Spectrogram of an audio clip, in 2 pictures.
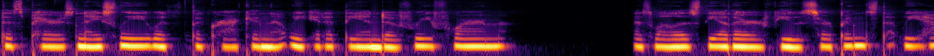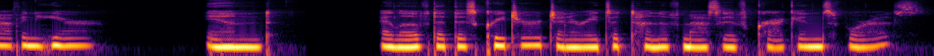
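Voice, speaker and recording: A woman whispering in a breathy, calming, measured way, as an ASMR host reading out and commenting on trading cards. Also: medium pitch. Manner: soft, slow, measured, calming. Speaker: host of a card ASMR channel.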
